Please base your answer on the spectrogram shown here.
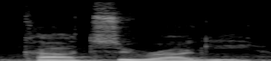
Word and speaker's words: Katsuragi: Katsuragi. Again, TS at the beginning of the syllable.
